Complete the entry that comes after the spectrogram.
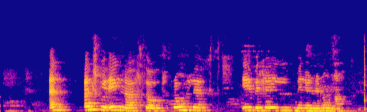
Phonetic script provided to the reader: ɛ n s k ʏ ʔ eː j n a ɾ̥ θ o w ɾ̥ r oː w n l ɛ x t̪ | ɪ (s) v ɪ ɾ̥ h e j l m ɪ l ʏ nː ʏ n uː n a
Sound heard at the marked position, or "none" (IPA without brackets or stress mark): none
